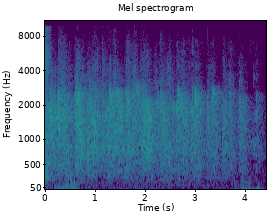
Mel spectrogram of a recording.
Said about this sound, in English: Let's give the Lord another hand clap of praise right now.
